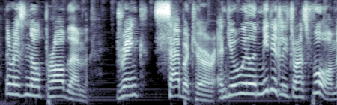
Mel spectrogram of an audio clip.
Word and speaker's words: saboteur: You know, with the French pronunciation, Saboteur.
